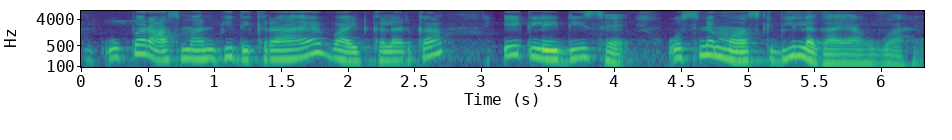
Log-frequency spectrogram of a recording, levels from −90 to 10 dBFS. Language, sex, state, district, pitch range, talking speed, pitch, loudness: Hindi, female, Jharkhand, Sahebganj, 155-200 Hz, 170 wpm, 175 Hz, -21 LUFS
